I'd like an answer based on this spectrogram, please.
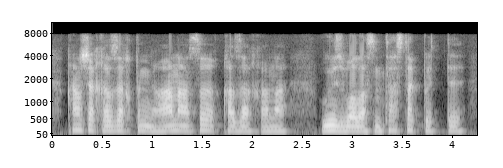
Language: Kazakh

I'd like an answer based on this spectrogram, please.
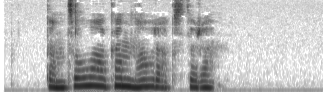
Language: Latgalian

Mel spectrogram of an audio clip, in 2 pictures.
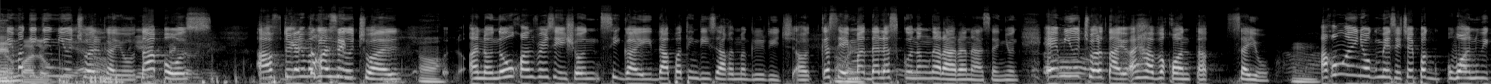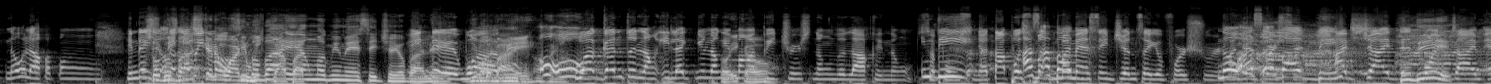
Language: Filipino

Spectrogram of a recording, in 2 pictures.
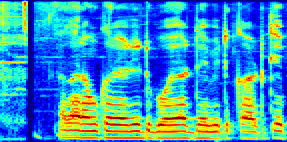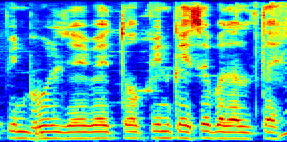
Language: Magahi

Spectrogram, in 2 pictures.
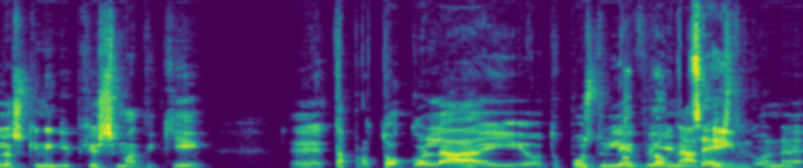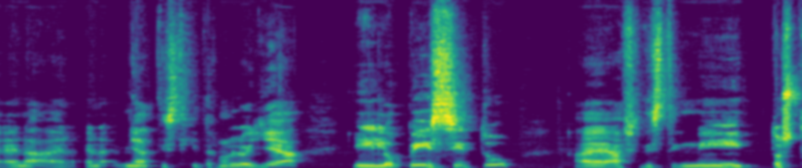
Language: Greek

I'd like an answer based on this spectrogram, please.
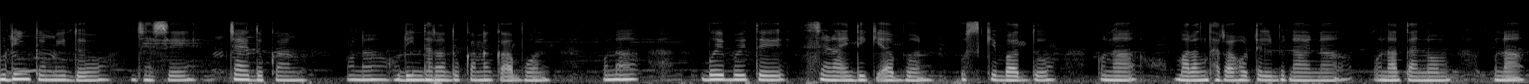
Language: Santali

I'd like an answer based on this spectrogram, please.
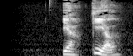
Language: Esperanto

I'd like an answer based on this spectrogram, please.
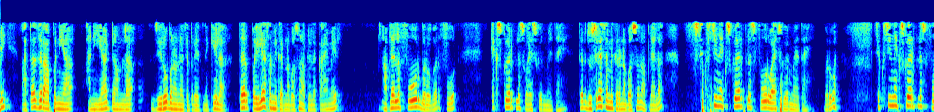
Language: Marathi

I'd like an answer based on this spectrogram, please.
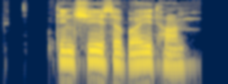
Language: Kalkoti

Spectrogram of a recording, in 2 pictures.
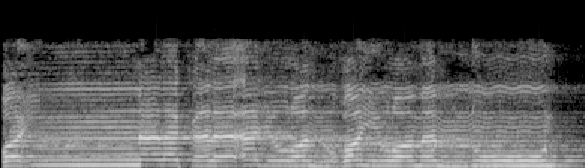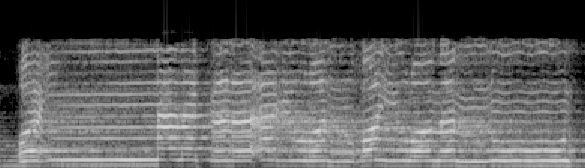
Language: Arabic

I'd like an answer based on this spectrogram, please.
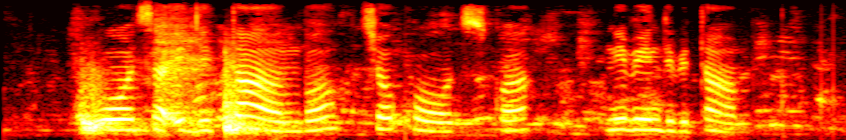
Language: Kinyarwanda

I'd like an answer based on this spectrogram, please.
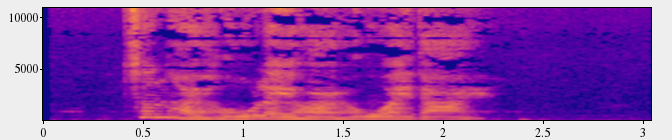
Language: Cantonese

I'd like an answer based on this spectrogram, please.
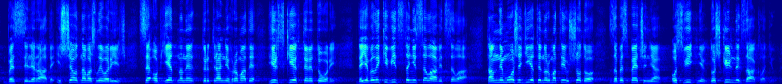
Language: Ukrainian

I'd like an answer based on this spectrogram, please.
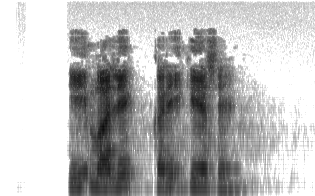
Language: Wadiyara Koli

